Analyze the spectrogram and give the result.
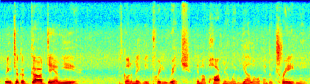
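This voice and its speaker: An actor playing a rough, proud, vengeful American outlaw in a western video game, plain-spoken and boastful. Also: male voice, lowish voice, noisy background, close to an everyday voice. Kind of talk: video game cutscene acting.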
